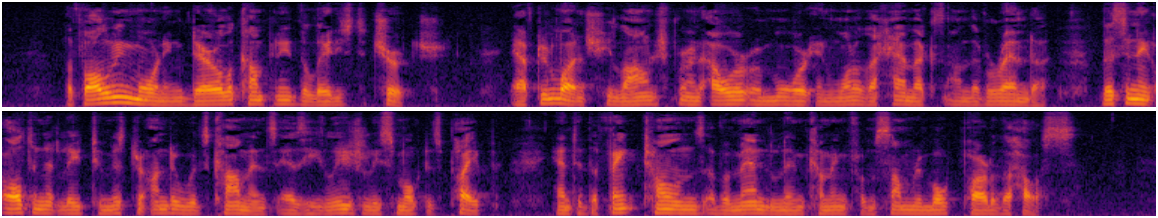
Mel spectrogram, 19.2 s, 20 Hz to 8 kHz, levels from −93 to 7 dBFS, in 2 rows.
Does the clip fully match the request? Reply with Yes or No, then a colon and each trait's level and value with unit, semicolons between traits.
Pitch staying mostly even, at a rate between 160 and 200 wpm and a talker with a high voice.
No: narrow, 2.1 semitones; average, 170 wpm; low, 100 Hz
